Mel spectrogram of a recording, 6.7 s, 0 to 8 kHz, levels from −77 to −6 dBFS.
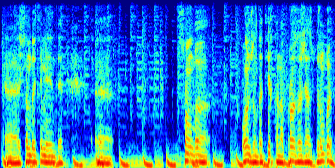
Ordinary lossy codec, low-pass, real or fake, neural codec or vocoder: Opus, 24 kbps; 7.2 kHz; real; none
